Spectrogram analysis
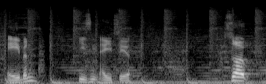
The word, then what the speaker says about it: Ebenholz: If you pronounce him Ebenholz, then he would go E tier. But if you actually pronounce him with the German, Eben, he's an A tier.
